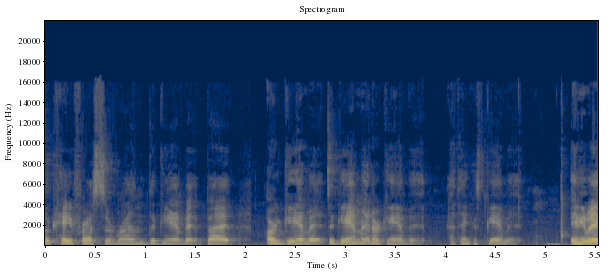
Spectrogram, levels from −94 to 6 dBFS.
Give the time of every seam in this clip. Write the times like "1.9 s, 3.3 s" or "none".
2.8 s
